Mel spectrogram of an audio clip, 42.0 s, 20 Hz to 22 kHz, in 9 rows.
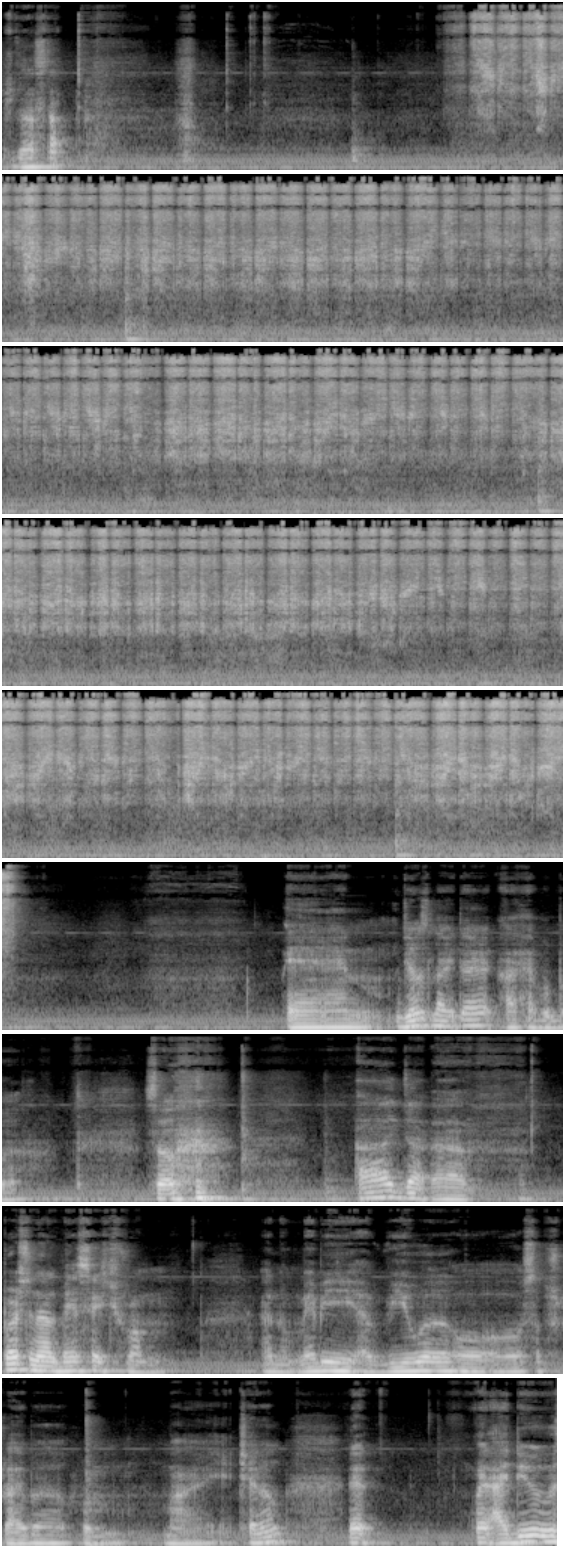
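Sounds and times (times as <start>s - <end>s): knife scraping on whetstone: 3.7s - 23.6s.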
